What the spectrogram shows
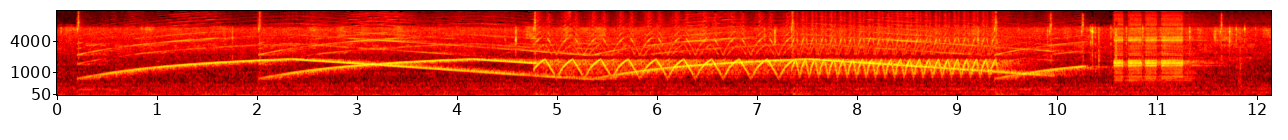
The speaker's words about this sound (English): That's um, give you guys a siren demo. Uh, for those that are new, I did change my sirens, so here,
